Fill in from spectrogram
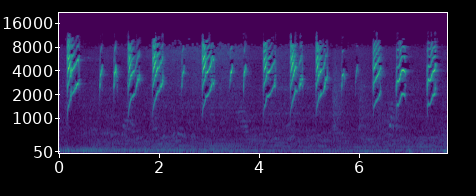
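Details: Long-tailed shrike of the Madura 'pastol' type, kept bird, singing a lure song that mixes sparrow and kunti-style phrases: repeated sharp descending chirps and trills in quick bursts, with faint low background hum.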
